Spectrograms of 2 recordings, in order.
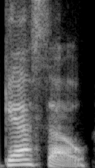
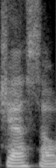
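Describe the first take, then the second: First: It begins with a hard g sound. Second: It begins with a soft j sound. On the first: "how you're supposed to pronounce gesso, like in Guess Who" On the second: "I just kind of conformed and just call it gesso now"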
